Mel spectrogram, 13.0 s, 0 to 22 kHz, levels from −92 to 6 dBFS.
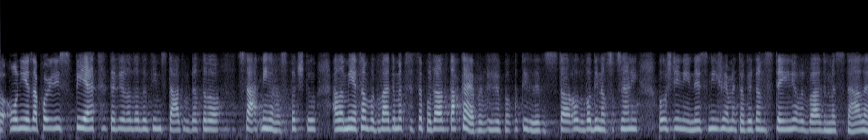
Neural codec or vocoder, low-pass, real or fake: codec, 16 kHz in and 24 kHz out, 0.4 kbps, LongCat-Audio-Codec, two codebook decoder; 5.4 kHz; fake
